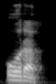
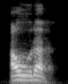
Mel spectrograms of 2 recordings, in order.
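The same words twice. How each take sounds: First: औरत said "orat"; no glide at the start of औरत; wrong o vowel. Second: औरत as "au-rat"; au diphthong. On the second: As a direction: glide a to u at the start of औरत. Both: Shown as a demonstration. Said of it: "नहीं, औरत".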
